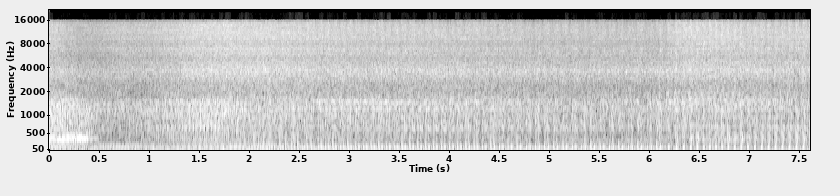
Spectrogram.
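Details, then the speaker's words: 1984 Honda VT250 V-twin project bike, first start with fuel dribbled into the carb: catches and runs poorly with an uneven, lumpy, loping idle; owner suspects the choke is stuck on and plans to inspect the carbs. "all right well the bike runs not very well um albeit but it does run i believe the choke is stuck in the um on position"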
